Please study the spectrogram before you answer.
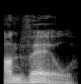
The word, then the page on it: unveil: anglais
